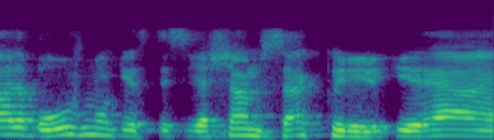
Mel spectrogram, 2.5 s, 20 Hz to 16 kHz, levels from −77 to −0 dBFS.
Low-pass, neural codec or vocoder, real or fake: 7.2 kHz; codec, 16 kHz, 1 kbps, X-Codec, HuBERT features, trained on balanced general audio; fake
